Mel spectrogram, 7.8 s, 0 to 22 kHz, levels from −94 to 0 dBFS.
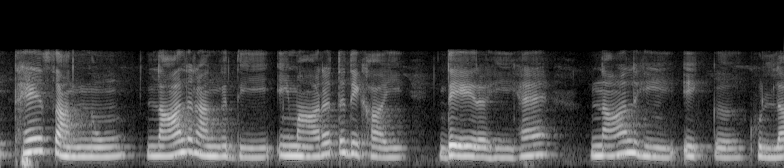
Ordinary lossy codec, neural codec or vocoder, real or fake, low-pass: none; none; real; 7.2 kHz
